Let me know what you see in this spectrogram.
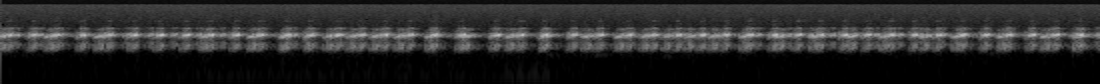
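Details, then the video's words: Mid-April night at a forest pond in north-east Italy, where tree frogs keep up a rapid, slightly uneven chorus of rasping pulses, many callers overlapping, with a soft low hum in the background. "relaxing forest pond by night with singing tree frogs"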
